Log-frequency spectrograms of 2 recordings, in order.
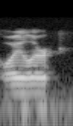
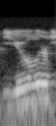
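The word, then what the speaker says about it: Euler: And then the other one was Oiler. It's spelled Uler, but it's pronounced Oiler again French. And I would say, uh, do we do we use Uler's method?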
